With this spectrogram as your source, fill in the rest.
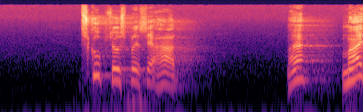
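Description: A middle-aged man speaks with animation into a microphone, heard through a loudspeaker in an echoing room.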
